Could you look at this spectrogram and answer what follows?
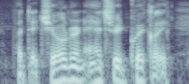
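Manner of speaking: ordinary delivery, nothing marked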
